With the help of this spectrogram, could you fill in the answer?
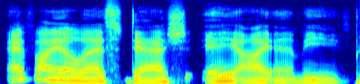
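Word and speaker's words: Fils-Aimé: It's Fils-Aime.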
